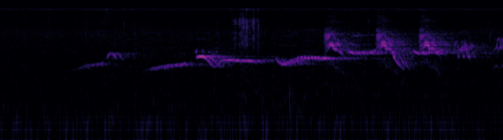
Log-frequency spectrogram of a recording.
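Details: A bird sings at dawn in spring: rising whistled slurs lead into a long steady whistle, then a tumble of quick high chirps.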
